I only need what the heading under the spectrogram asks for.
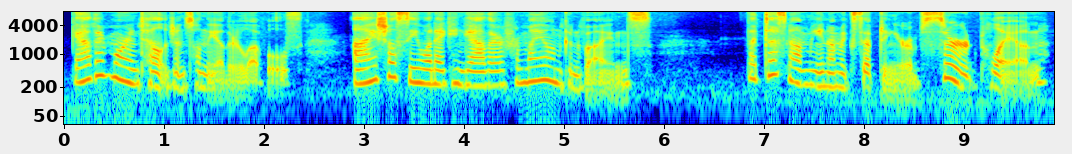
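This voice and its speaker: A woman playing a weary, imperious demon lord in an ASMR fantasy roleplay, speaking formally and softly with measured diction. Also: fairly high pitch. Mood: guarded, softer.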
